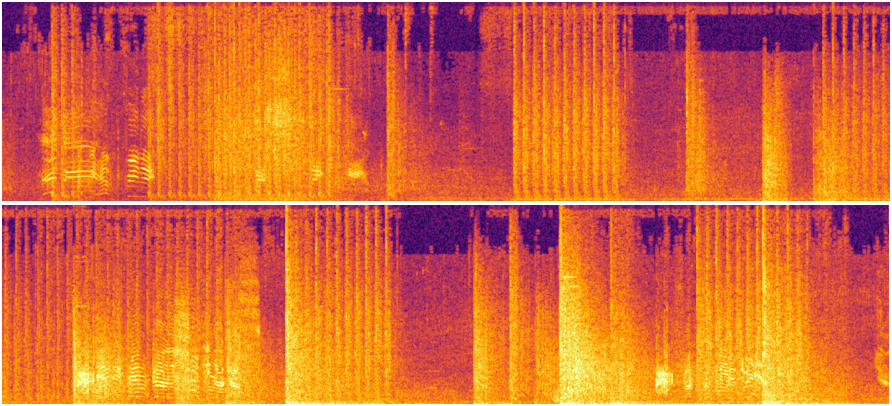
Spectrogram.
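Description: Artillery barrage and gunfire from a World War II strategy video game ring out in dense, loud bursts of booming impacts and rattling shots that swell and overlap continuously, with a voice talking faintly underneath.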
